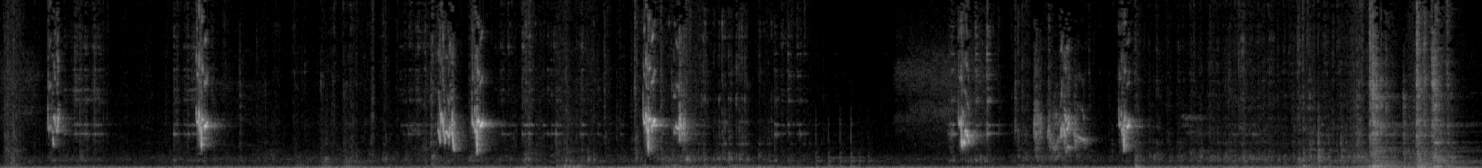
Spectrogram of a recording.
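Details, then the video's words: Pet budgerigar couple chirping: short sharp squeaky chirps, singly or in quick pairs every second or two, over a steady low hum. "CUTE BUDGIE COUPLES"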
